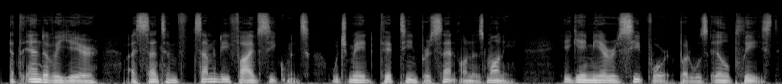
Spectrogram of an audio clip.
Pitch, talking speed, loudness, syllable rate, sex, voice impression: 95 Hz, 240 wpm, -21 LUFS, 5.7 syllables/s, male, masculine, adult-like, slightly relaxed, slightly dark, slightly hard, slightly muffled, raspy, intellectual, calm, wild, slightly sharp, slightly modest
